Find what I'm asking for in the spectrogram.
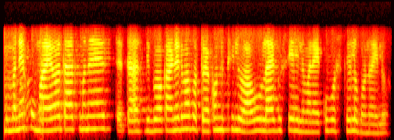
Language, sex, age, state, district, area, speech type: Assamese, female, 18-30, Assam, Majuli, urban, conversation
